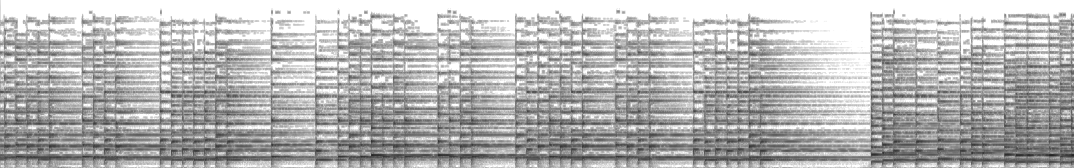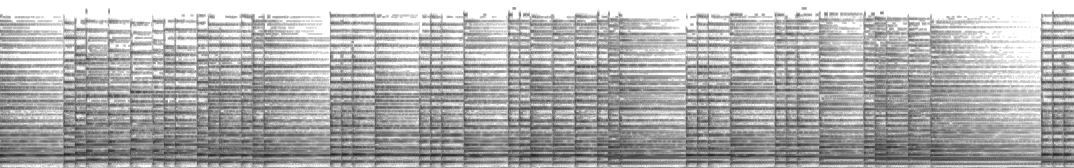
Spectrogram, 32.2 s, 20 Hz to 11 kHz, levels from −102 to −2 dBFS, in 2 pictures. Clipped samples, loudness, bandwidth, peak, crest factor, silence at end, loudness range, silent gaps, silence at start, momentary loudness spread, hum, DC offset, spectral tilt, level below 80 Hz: under 0.1%; -26 LUFS; 11 kHz; -8 dBFS; 20 dB; 0 s; 3 LU; none; 0 s; 10 LU; none; under 0.1%; 1.5 dB/octave; -64 dBFS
